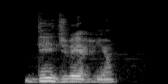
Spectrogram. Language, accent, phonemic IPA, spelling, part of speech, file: French, Canada, /de.dɥi.ʁjɔ̃/, déduirions, verb, LL-Q150 (fra)-déduirions.wav
- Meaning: first-person plural conditional of déduire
